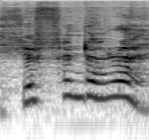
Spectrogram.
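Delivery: very high, hushed half-whisper. Voicing a character who leans over to ask about a friend: half-whispering. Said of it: "whisper over to you".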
